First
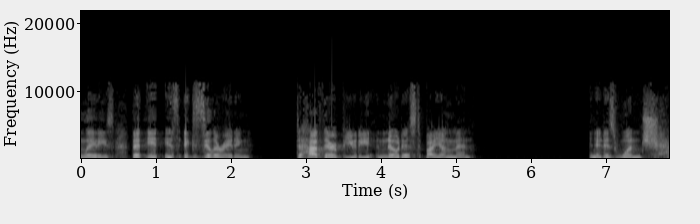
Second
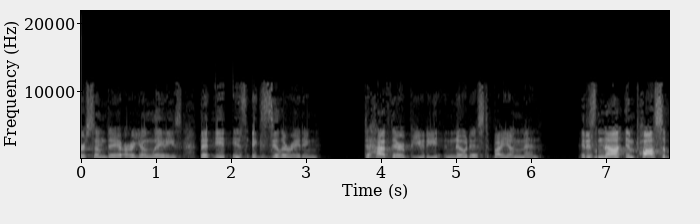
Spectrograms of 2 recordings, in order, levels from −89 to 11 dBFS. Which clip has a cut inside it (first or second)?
second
